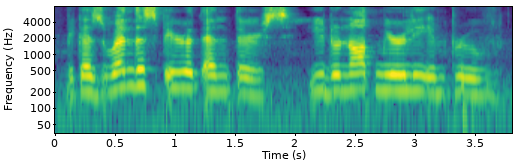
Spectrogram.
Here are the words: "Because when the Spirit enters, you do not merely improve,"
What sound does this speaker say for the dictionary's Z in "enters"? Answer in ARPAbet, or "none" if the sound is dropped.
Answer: S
